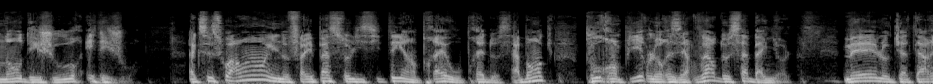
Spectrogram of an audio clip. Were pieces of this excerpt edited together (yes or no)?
no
